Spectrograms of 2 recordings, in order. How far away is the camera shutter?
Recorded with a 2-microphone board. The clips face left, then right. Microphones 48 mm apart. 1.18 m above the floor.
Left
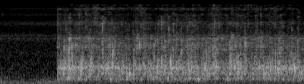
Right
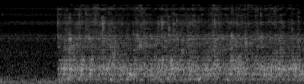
I don't hear a camera shutter.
